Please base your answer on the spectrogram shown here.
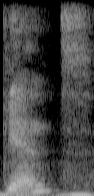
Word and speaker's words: Gent: All right, so I got second, then leaving first, Gent. I believe it's pronounced Ghent.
